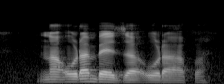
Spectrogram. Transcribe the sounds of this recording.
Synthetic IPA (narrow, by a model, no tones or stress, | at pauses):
nauɺambɛd͡zauɺaːɸa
